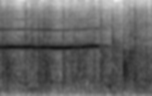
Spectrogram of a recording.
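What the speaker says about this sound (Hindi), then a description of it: "ये उन्होंने ही ताली बजाई जिनने ब्लैक में खरीदी थी।" Audience at a Hindi poetry recital (kavi sammelan) breaks into a short, loud burst of clapping that fades toward the end.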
